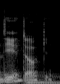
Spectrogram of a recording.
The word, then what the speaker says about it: Diadochi: I say Diadochi because I don't know about Hard Greek, but I know Classical Latin didn't have a soft C sound. So like Diadochi, Diadochi, I just say it like that. I don't say soft C's normally when I'm speaking old languages, just because I learned that from Latin.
